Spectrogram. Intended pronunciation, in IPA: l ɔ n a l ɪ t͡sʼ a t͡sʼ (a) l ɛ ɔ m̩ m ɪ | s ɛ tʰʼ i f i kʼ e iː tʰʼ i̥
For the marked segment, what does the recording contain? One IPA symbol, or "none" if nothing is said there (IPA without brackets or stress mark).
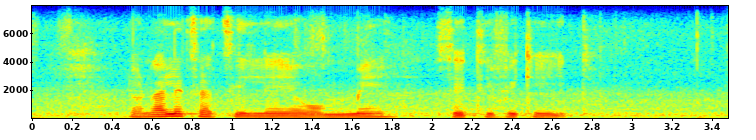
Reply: i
